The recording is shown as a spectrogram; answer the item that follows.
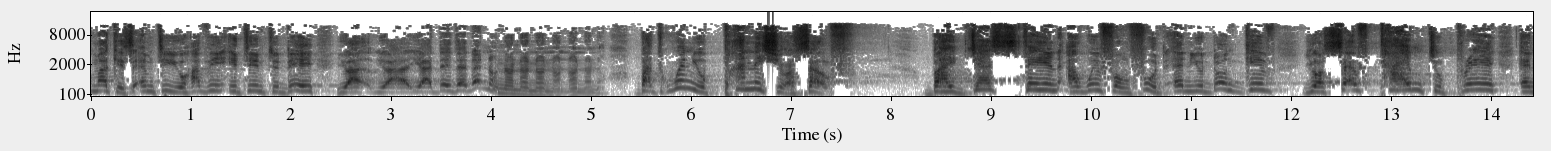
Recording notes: Preached at the Doxa Service 20012024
